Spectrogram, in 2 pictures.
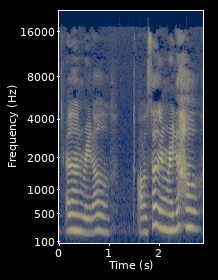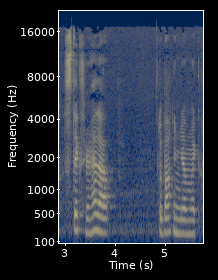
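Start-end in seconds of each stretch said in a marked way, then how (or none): none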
